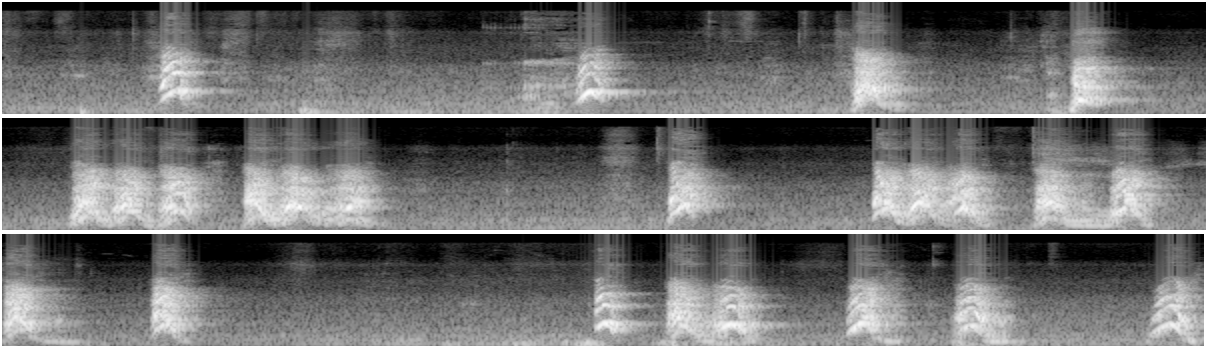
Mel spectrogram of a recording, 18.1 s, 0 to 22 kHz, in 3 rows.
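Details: 45-day-old German Shepherd puppy barking in short, high-pitched yaps, single and in quick clusters of two to four, repeated steadily throughout with brief pauses between bursts; no other clear sounds.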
